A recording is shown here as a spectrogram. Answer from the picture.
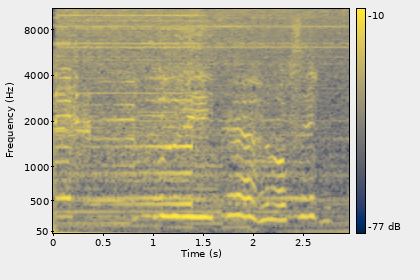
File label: morphine, backmasking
